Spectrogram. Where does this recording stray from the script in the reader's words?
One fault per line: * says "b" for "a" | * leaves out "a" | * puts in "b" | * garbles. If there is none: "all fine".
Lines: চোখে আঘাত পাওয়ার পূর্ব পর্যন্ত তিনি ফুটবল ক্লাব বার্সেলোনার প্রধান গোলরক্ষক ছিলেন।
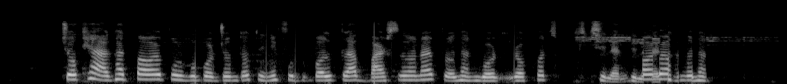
* garbles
